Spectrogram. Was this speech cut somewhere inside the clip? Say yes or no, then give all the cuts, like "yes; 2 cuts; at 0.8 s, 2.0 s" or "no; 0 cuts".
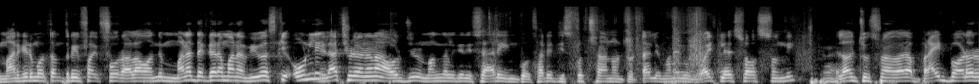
yes; 1 cut; at 3.2 s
